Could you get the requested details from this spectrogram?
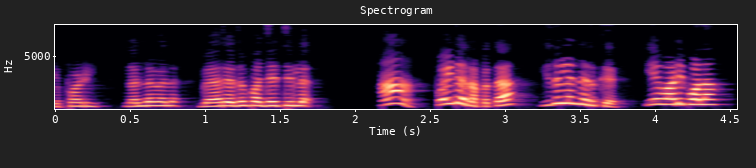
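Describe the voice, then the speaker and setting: A woman's voice: very high-pitched, lively intonation, racing, a bit bright. A woman voicing a sly younger sister in a cartoon, muttering playful asides. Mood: cheeky. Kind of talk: cartoon voice acting.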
